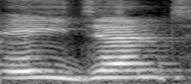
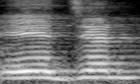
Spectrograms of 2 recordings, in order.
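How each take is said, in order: First: The first vowel glides from 'e' toward 'i'. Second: The first vowel is a plain, steady 'e'. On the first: The speaker calls it right. "না এইজেন্ট" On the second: The speaker calls it wrong. "এজেন্ট না"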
